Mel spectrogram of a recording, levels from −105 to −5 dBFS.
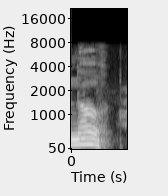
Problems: background sounds at intervals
